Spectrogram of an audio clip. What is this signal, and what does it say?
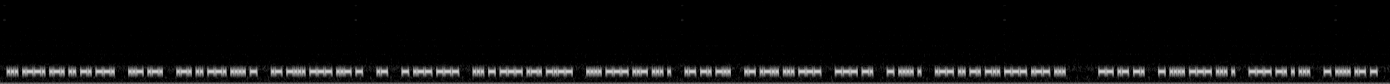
Morse code, heard as a keyed tone, about 60 wpm, 600 Hz. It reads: SPRING UR RIGHT ABOUT A TWO STORY HOUSE AND ALSO ON THE WINDOWS MAN THOSE ONES THAT
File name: archived / CRSnet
